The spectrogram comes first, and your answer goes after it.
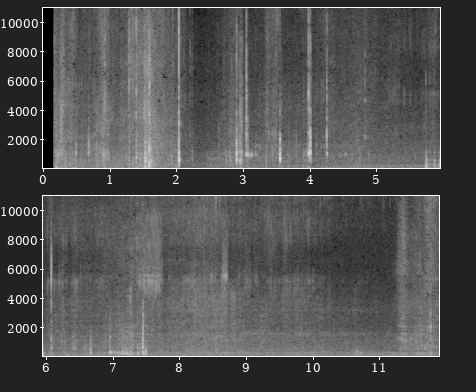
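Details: Sharp clicks and taps are scattered over a steady low background hum. No clear animal call or buzz stands out.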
